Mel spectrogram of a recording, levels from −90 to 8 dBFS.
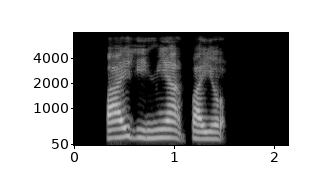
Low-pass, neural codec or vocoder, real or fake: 7.2 kHz; codec, 16 kHz, 4.8 kbps, FACodec; fake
